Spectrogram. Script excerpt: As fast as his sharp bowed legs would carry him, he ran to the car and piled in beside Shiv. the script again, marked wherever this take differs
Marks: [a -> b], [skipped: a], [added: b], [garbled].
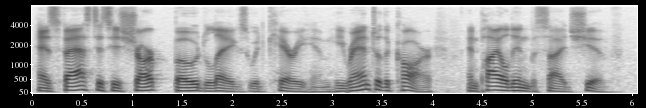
As fast as his sharp bowed legs would carry him, he ran to the car and piled in beside Shiv.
